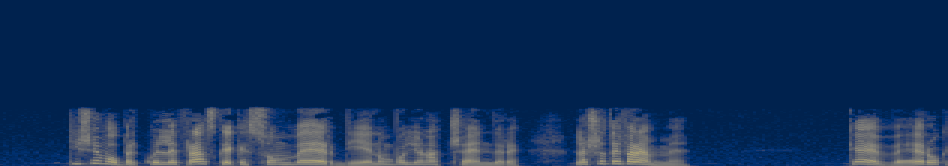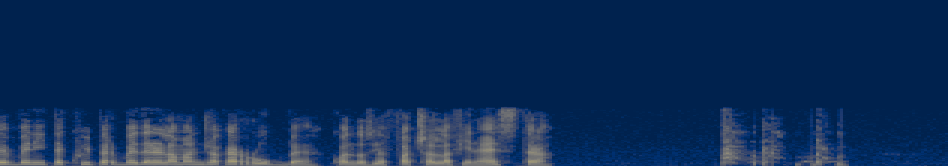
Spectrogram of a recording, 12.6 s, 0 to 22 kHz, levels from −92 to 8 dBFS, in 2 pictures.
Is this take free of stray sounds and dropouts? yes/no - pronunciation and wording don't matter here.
no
